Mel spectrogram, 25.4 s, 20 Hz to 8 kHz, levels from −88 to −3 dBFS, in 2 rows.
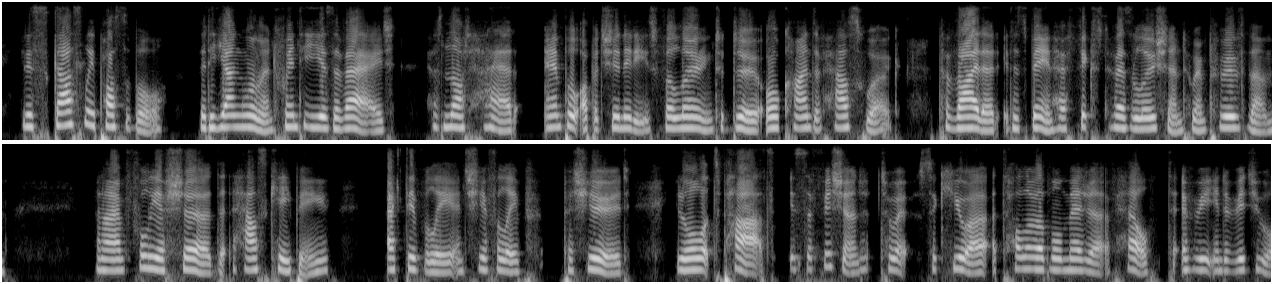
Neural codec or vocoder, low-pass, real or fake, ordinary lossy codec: none; 7.2 kHz; real; Opus, 24 kbps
